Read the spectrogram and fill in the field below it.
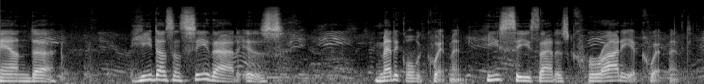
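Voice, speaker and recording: Noticeable background noise runs under this clip. A woman speaks in a fairly low pitch. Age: 70s. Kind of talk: interview answer.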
